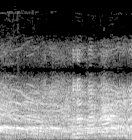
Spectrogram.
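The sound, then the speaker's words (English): A crowd of thousands shouting and cheering outside Shuhada Mosque in Aceh during a public punishment: a dense, continuous mass of loud overlapping voices filling the moment. “Outside Shuhada Mosque, Aceh, thousands of people have gathered to watch. They're shouting insults and cheering.”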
